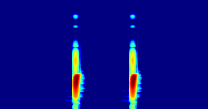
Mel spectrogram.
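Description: Two short cartoon-style pop sound effects about half a second apart, each with a quick rise in pitch, as animated end-screen buttons pop onto the screen.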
